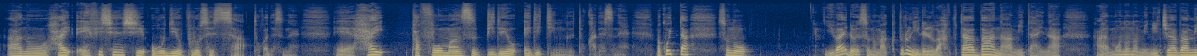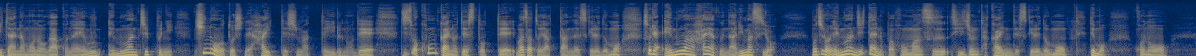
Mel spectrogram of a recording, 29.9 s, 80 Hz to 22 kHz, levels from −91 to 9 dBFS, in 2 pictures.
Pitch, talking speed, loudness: 115 Hz, 395 characters per minute, -23 LUFS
